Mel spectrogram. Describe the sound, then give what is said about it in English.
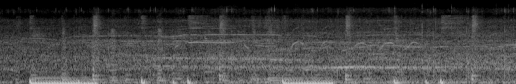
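A steady wash of crowd noise roars throughout as John Madden walks out onto the field, punctuated by two heavy low booming bursts and scattered sharp knocks. “Crowd's getting more excited.”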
